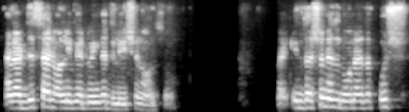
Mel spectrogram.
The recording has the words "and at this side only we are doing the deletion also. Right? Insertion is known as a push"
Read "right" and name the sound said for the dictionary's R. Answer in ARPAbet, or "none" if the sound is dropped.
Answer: L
